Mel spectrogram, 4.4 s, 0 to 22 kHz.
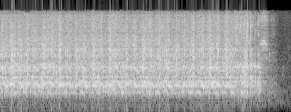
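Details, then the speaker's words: Roper Rally lawn mower with 18 HP twin Briggs engine, bought as non-starter: starter spins the engine evenly for about four seconds with no firing; cranks but will not start, no spark at either spark plug. "there is absolutely no sport coming out of that plug so out of curiosity let's see what happens with the other plug"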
